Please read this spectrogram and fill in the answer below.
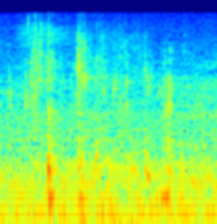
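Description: Close-miked mouth chewing a mouthful of food: a few soft, wet clicks and smacks at irregular intervals.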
